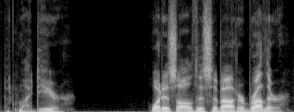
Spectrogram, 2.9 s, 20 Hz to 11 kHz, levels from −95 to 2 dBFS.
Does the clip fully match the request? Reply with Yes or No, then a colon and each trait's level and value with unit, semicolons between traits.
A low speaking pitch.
Yes: low, 115 Hz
